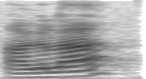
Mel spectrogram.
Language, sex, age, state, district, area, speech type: Punjabi, male, 45-60, Punjab, Pathankot, rural, read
